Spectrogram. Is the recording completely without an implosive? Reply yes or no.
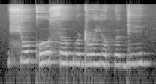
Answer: yes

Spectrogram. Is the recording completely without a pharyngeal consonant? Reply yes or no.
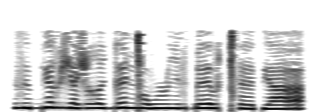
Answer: yes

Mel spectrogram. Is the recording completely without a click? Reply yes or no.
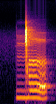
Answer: no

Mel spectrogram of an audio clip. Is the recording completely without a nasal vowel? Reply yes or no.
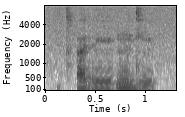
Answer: no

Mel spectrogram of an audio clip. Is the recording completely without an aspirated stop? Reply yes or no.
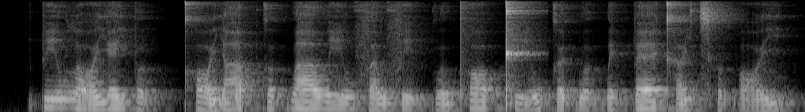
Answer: no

